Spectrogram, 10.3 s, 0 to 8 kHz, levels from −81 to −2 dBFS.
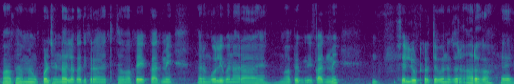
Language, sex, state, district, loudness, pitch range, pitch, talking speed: Hindi, male, Uttar Pradesh, Hamirpur, -28 LUFS, 125-135 Hz, 125 Hz, 170 wpm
